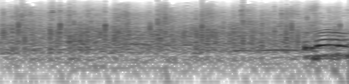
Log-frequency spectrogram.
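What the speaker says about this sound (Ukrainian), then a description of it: "оплески." Audience applause at a children's Christmas song concert in Ternopil, a steady patter of clapping from a hall crowd, with a voice briefly emerging near the end.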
